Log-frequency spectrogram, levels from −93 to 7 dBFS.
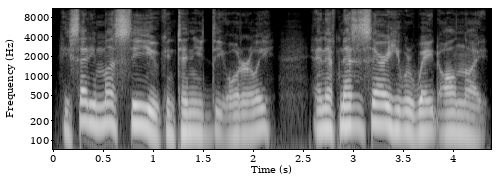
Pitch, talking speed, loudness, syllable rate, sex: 140 Hz, 235 wpm, -17 LUFS, 6.2 syllables/s, male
